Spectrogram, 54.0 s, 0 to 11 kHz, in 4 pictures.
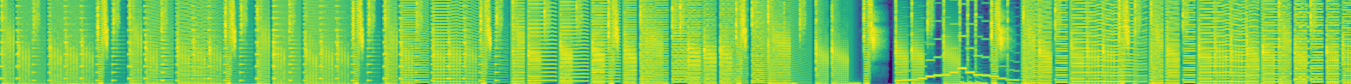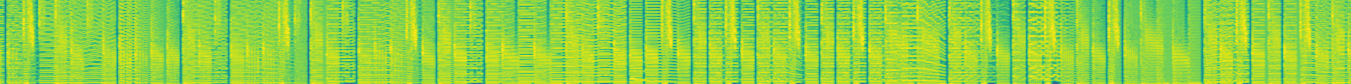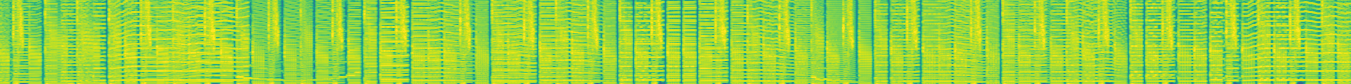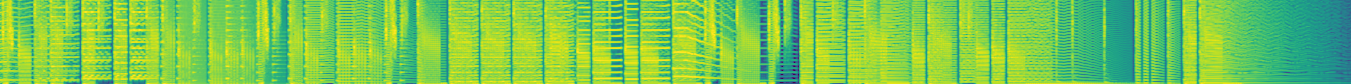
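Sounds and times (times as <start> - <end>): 
MOS 8580 SID chip music from games: 0.0 - 8.1, 9.0 - 54.0.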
